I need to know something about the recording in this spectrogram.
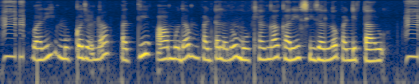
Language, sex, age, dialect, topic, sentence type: Telugu, female, 18-24, Southern, agriculture, statement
